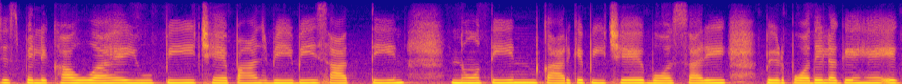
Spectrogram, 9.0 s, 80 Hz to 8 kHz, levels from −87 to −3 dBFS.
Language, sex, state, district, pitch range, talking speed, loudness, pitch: Hindi, female, Bihar, East Champaran, 235-245 Hz, 175 wpm, -14 LUFS, 240 Hz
